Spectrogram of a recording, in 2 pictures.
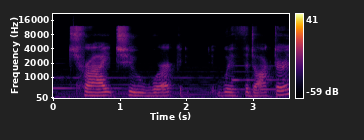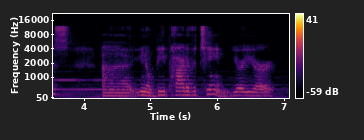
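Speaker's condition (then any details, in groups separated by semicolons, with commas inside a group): No condition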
